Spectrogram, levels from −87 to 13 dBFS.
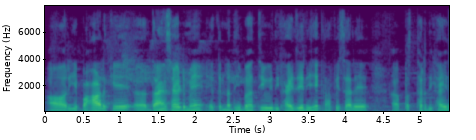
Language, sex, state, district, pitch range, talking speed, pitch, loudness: Hindi, male, Jharkhand, Ranchi, 110-130 Hz, 210 wpm, 115 Hz, -22 LUFS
